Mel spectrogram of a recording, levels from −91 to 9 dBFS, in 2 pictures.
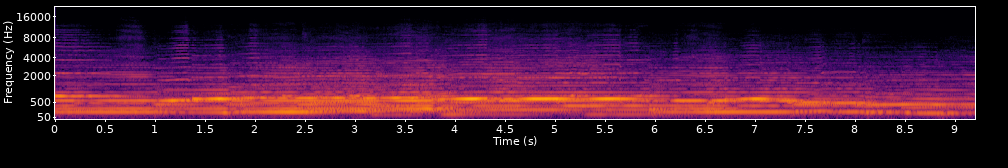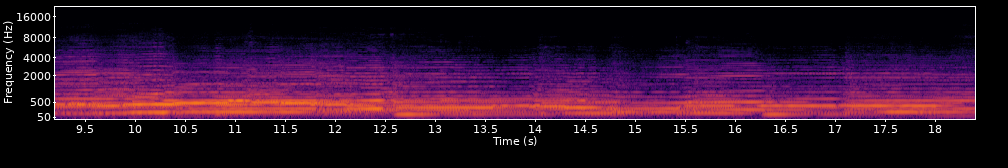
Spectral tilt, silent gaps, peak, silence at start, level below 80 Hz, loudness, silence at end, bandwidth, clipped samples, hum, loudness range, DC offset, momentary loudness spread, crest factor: -8 dB/octave; none; -8 dBFS; 0 s; -66 dBFS; -24 LUFS; 0 s; 8.4 kHz; under 0.1%; none; 13 LU; under 0.1%; 15 LU; 16 dB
